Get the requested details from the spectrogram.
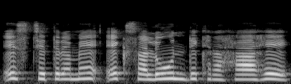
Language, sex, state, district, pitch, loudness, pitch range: Hindi, female, Madhya Pradesh, Bhopal, 250 Hz, -15 LUFS, 235-260 Hz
